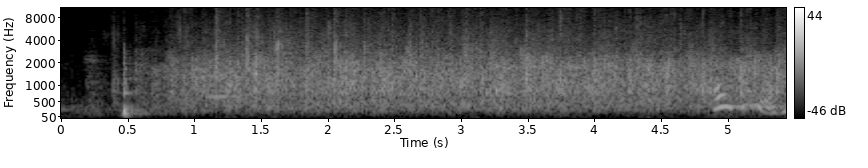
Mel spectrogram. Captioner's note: audience applauds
